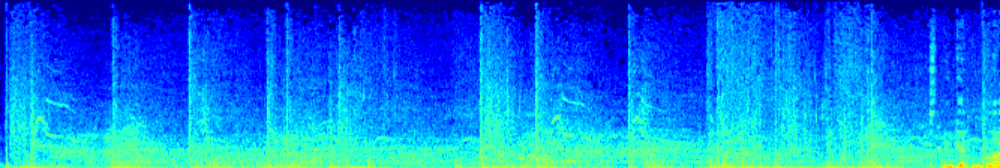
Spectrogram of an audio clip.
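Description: Large wings flap in heavy, rushing gusts.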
